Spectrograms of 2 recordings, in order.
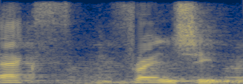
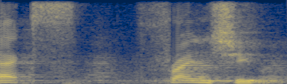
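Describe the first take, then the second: The two takes are said the same way.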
